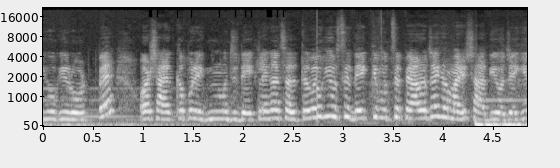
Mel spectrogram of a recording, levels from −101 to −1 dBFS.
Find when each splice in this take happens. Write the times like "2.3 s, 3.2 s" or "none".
2.8 s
